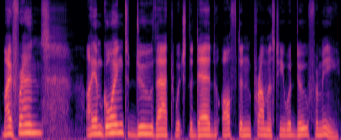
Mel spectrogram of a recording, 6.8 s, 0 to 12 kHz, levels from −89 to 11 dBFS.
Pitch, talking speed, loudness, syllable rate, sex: 155 Hz, 160 wpm, -19 LUFS, 3.6 syllables/s, male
